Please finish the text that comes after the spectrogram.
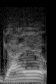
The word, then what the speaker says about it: Gaia: I use, it's either pronounced Gaia or Gia, depending on who you talk to.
